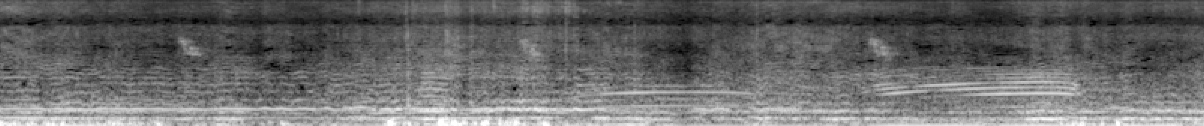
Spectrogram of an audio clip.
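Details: Feral colony of honey bees with worker traffic streaming in and out; a constant low hum with layered overtones. Brief thin rising tones sound twice in the background, and low thumps fall around the third second.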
